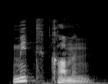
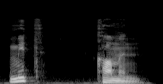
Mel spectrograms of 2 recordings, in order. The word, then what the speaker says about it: Mitkommen: В інфінітиві префікс і дієслово не розділяються, і наголос падає на перший склад. – Mitkommen. Mitkommen.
